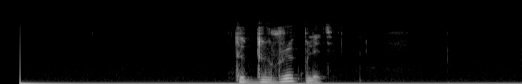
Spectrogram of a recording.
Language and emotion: Russian, angry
